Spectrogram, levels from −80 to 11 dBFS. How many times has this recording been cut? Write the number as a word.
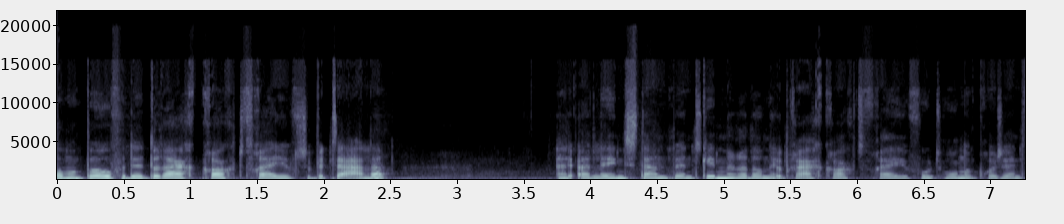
four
